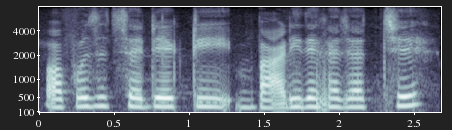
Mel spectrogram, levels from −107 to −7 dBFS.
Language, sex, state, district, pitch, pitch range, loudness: Bengali, female, West Bengal, Alipurduar, 235 Hz, 230-245 Hz, -19 LUFS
